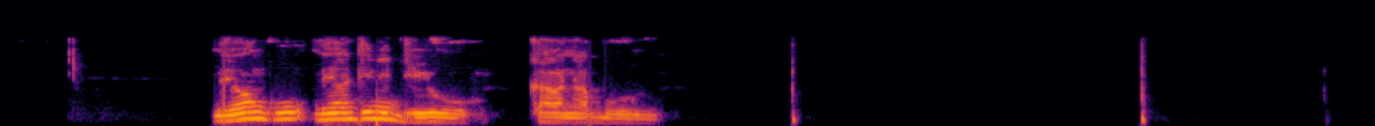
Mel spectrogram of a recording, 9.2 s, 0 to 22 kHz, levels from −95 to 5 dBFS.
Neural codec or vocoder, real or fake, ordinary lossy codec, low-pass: none; real; Opus, 32 kbps; 7.2 kHz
